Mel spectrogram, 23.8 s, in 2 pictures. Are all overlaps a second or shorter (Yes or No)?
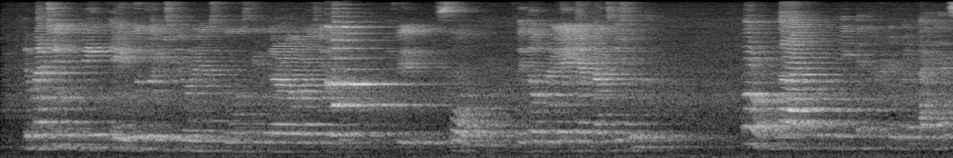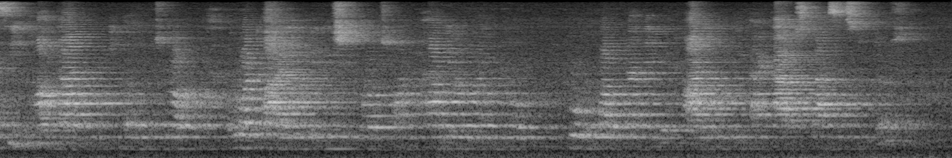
Yes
